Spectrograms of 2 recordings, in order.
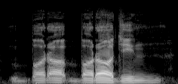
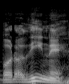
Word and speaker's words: Borodin: Por ejemplo, el músico ruso Borodin, se escribe Borodine. Borodine se escribe. Nosotros escribimos Borodin, pero los franceses lo escriben Borodine para no decir Borodin.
